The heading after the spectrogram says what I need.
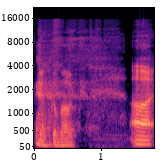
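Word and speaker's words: כבוד: They'll make it because it's a B, they turn it into a V.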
